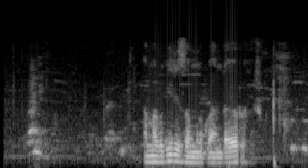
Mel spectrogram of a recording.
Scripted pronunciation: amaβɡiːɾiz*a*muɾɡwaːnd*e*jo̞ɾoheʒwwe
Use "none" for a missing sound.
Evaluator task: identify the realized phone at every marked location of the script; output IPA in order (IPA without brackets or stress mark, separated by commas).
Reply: a, a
